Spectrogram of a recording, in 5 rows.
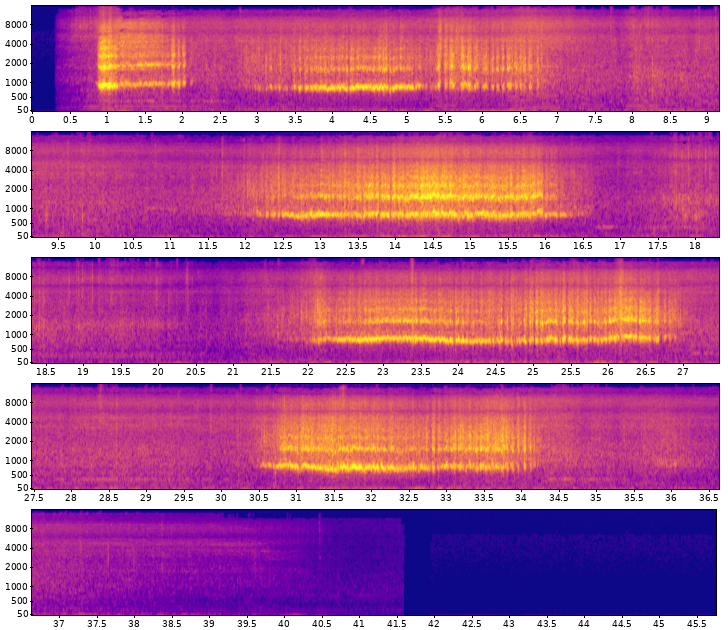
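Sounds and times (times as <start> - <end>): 
car tires screeching: 0.4 - 40.2
car maneuvering: 0.4 - 40.3.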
